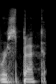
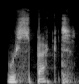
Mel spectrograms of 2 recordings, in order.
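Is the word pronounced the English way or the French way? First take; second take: French; English. First: It is pronounced the way French speakers say it. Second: It is pronounced the plain English way. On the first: The speaker calls it wrong. "not respect. I'm not French" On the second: The speaker calls it right. "Respect, not respect"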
